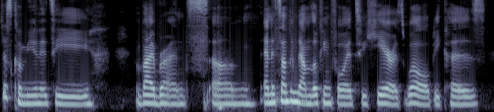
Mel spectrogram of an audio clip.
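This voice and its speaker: A woman's voice: fairly low pitch, little pitch movement, moderate pace, darkish tone, no room sound, clean studio sound. A woman from Ghana giving conversational, reflective answers as a podcast guest. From Ghana, grew up in Accra. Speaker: podcast guest, user experience researcher.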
